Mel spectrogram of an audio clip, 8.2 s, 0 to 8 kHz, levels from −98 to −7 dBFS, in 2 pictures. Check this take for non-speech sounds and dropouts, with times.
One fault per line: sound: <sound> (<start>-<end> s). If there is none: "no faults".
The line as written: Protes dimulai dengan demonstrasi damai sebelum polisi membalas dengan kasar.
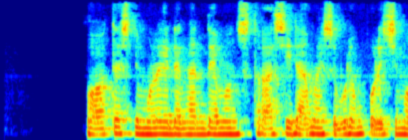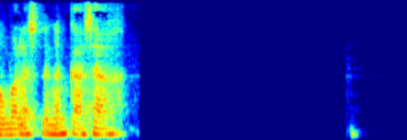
no faults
